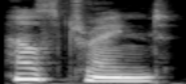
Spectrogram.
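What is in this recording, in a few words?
"house trained", British English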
